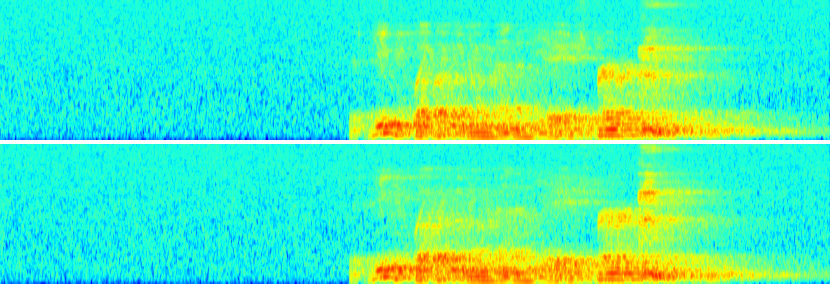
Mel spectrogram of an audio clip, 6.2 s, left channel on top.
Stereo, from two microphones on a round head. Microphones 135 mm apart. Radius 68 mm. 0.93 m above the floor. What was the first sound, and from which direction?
A man speaking, 25° left (ahead or behind).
